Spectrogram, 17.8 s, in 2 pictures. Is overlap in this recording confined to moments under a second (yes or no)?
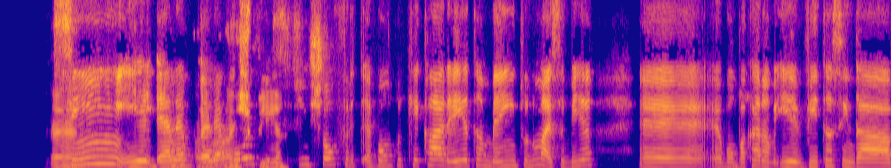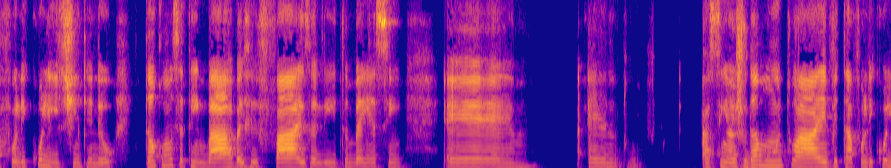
no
